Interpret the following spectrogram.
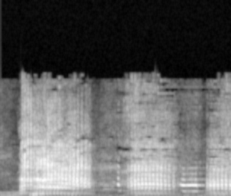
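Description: Gentoo penguin calling loudly with its bill pointed skyward: two harsh calls of about half a second each, with a third beginning at the very end.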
